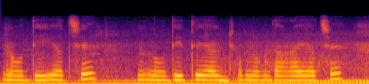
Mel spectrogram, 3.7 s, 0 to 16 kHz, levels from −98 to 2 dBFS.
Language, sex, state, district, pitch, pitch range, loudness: Bengali, female, West Bengal, Alipurduar, 195 Hz, 175-200 Hz, -15 LUFS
